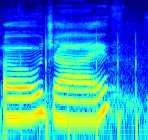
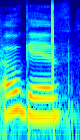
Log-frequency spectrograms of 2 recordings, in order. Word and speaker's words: ogive: is called this is called an ogive it's pronounced ogive not ogive it's a chive and this is another line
